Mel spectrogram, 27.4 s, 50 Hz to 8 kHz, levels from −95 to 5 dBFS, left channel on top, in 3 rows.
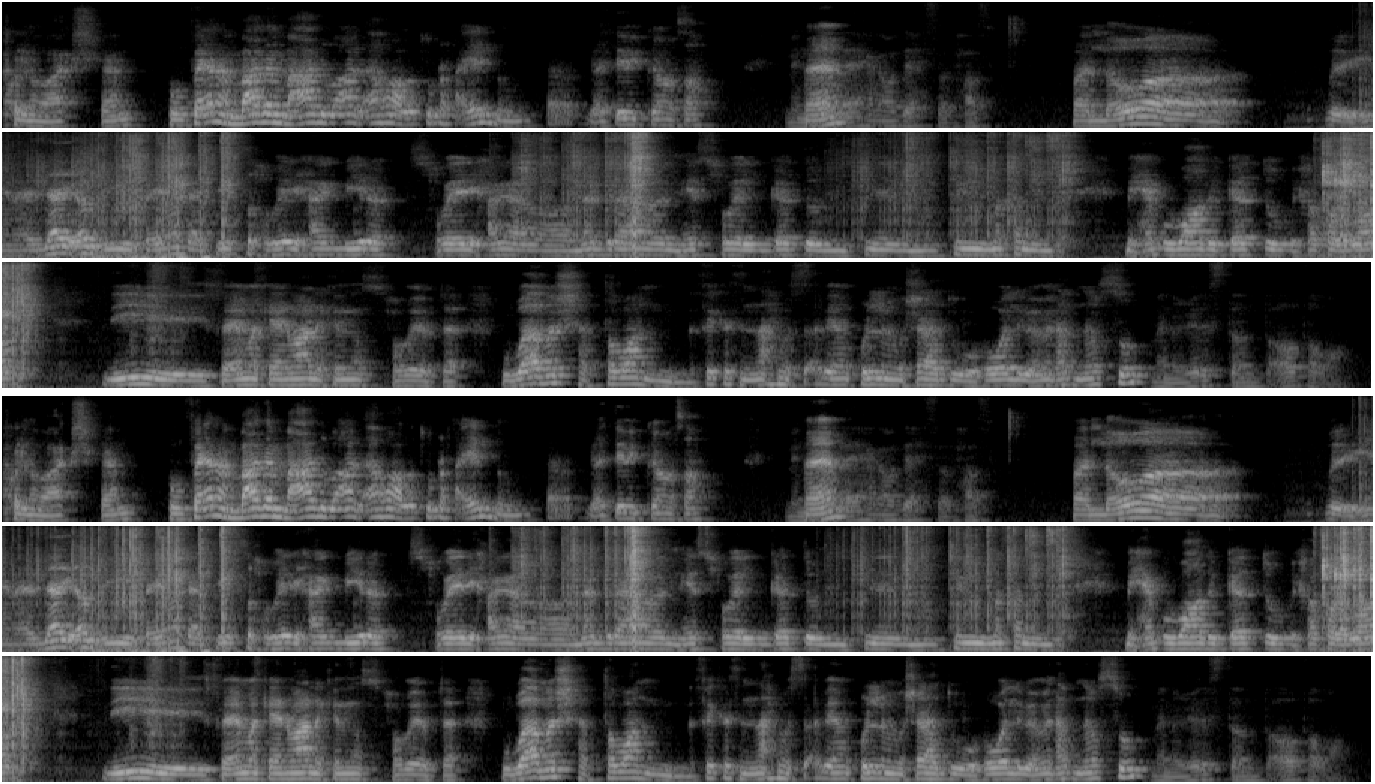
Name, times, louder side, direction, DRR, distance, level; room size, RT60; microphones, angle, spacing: voice 1, 0.0-4.7 5.3-5.6 7.1-8.3 8.8-25.9, right 2 dB, 60° right, 6 dB, 1.8 m, -40 dB
voice 2, 5.2-6.6 25.9-27.2, equal, ahead, 0 dB, 4.3 m, -55 dB
sound 1, 9.0-10.8 11.1-11.7 12.4-13.5 14.6-16.3 17.6-18.7 19.1-19.6 20.0-20.9, right 5 dB, 40° right, 1.8 m, -39 dB
9.1 x 7.7 x 5.7 m, 0.29 s
head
